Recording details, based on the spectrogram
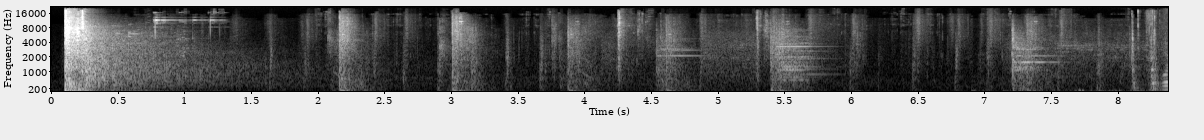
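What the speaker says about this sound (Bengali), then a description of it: "উপর থেকে আমি ফায়ার করতেছিলাম।" Gunfire rings out in a PUBG PC squad match: a sharp loud shot opens, followed by scattered single shots and short bursts among footsteps and mechanical clicks, with no talking.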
